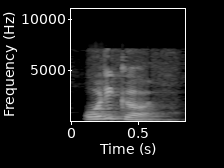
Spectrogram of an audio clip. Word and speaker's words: origami: Ori significa dobrar e kami, papel. A pronúncia junta os dois termos origami.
